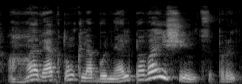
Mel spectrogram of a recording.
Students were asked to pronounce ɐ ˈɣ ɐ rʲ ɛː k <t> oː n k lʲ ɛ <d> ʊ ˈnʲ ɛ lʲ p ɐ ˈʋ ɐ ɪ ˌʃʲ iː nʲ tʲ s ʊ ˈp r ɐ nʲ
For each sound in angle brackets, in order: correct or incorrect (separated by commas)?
correct, incorrect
